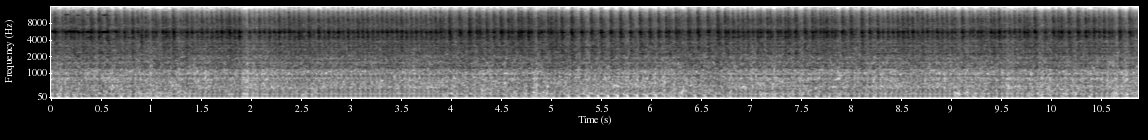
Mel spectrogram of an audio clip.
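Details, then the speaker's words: 1979 John Deere Cyclone 340 two-stroke snowmobile, revived after sitting: fast, ragged buzz that never settles and only keeps running on choke. Runs on fuel beyond starting fluid and the pump works, but little fuel is drawn. Owner suspects fuel starvation. "well she was definitely running on more than starting fluid that time I was pulling fuel from the tank though it didn't look like I was pulling a lot so the fuel pump is definitely working I was running it with the choke on there at the end"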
